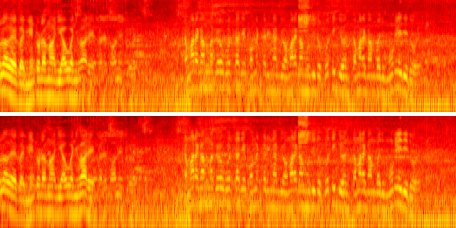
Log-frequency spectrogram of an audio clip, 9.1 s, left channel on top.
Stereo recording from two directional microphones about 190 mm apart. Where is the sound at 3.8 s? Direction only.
Centre (ahead or behind).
